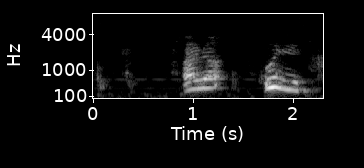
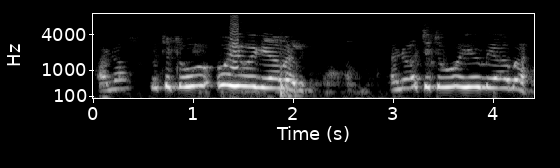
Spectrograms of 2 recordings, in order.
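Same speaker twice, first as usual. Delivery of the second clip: crying, louder as it breaks; tearful wailing; 3 semitones higher, 4 dB louder than usual. Acted. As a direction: sob it out to your son. Mother wailing at son's running away.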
